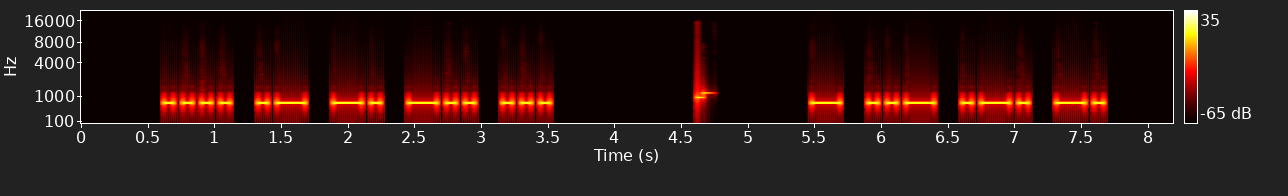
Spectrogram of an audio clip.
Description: Morse code, heard as a keyed tone, about 17 wpm, 700 Hz. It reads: HANDS TURN
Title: Sets of 4 Words - New Word Drill - 17wpm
